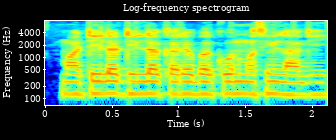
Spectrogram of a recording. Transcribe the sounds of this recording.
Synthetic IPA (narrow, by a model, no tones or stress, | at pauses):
maʈilaɖʱilːakɐɾebɐɾkoːnmɐsĩnlaːɡi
